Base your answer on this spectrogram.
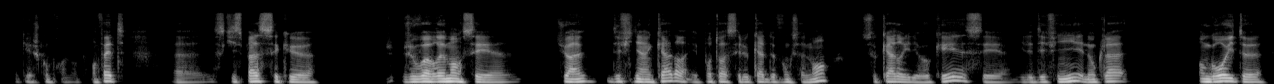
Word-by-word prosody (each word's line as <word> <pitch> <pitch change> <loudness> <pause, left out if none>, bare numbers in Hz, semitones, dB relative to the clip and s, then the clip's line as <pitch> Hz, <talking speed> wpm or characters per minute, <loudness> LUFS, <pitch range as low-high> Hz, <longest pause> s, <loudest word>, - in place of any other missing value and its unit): OK, 115 -2 -15
je - - -12
comprends. 110 -1 -14
Donc 105 0 -26
en 110 - -8
fait, 140 0 0 0.5
heu, 100 +1 -13
ce - - -11
qui 120 - -7
se - - -7
passe, 135 0 +4
c'est 125 -3 -1
que, 110 -5 -1 0.8
j - - -26
je 120 +2 -2
vois 130 +1 +7
vraiment, 130 +1 +7
c'est, 110 -1 0
heu, 110 +2 -8 0.4
tu 135 - -1
as 120 +1 +5 0.3
défini 130 +1 -2
un 115 -1 +1
cadre 145 +1 0
et 105 - -11
pour 110 +5 -8
toi 120 -1 -2
c'est 110 - -7
le 115 - -4
cadre 115 +1 -4
de 115 - -5
fonctionnement. 115 - -3 0.3
Ce - - -15
cadre, 125 +2 0
il 110 -2 -4
est - - -5
OK, 100 +6 -7 0.2
c'est, 100 -8 -7
heu, - - -19
il 105 0 -13
est 105 - -5
défini 120 +7 +1
et 135 - -3
donc 115 0 -2
là, 135 0 -1 0.7
en 130 - +2
gros, 135 +4 +7
il 145 -3 +4
te 115 -3 -1
120 Hz, 230 wpm, -23 LUFS, 110-130 Hz, 0.8 s, vois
